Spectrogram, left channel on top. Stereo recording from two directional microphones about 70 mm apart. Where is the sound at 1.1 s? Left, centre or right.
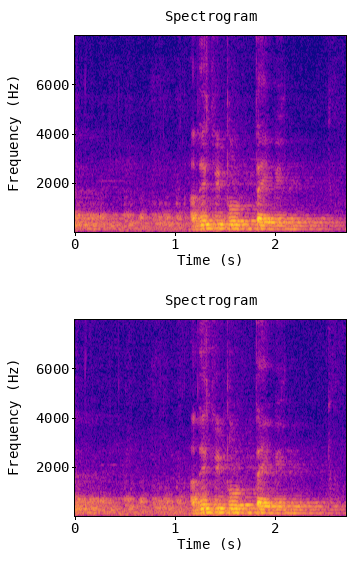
Centre.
